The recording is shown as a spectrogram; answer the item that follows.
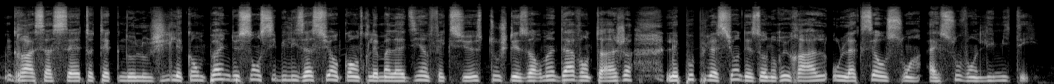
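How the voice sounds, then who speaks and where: A news narrator reads scripted reports as a voice-over, at a medium pitch. The sentences are complete and formal, in the manner of a television report. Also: fairly even intonation, normal speed, a little mellow, no echo, studio quality.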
